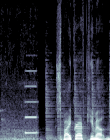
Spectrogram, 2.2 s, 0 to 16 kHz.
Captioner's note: 90s era computer startup sounds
